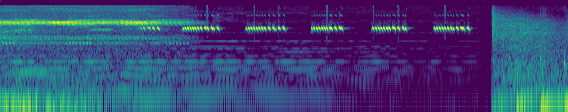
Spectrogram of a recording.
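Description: Cricket chirps used as a night-time ambience effect: short, high chirps about twice a second over the fading end of background music. Loud music with deep drum hits comes in suddenly near the end.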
